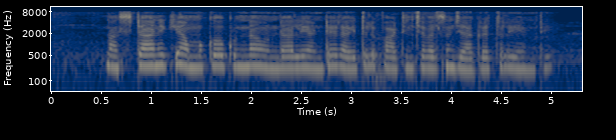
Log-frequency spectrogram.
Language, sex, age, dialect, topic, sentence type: Telugu, female, 18-24, Utterandhra, agriculture, question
